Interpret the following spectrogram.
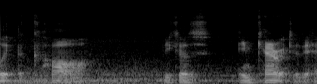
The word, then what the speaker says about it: char: you feel comfortable with it's an abbreviation of the word character which has a silent h so I tend to call it a car because in character the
